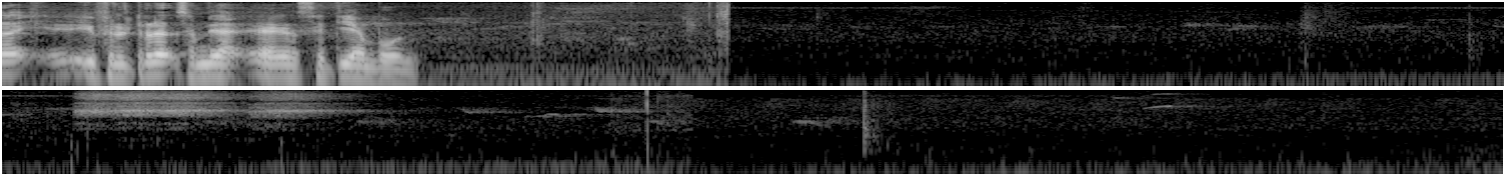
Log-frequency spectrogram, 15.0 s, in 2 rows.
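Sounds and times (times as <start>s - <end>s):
low steady hum: 0.0s - 15.0s
bird rough call: 7.8s - 9.4s.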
